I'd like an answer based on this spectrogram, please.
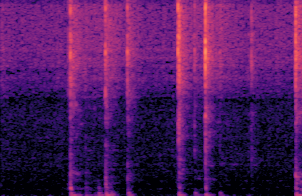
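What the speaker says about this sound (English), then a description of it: "Oh, you typing." Fingers tap quietly on a computer keyboard in small irregular clusters of clicks, faint and close, with no talking.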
